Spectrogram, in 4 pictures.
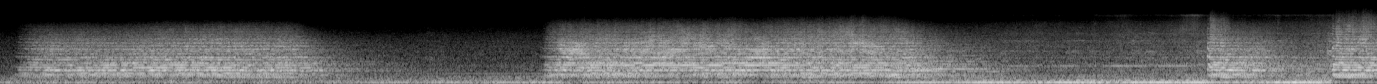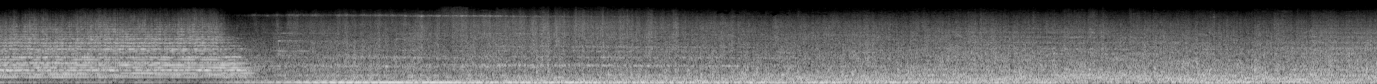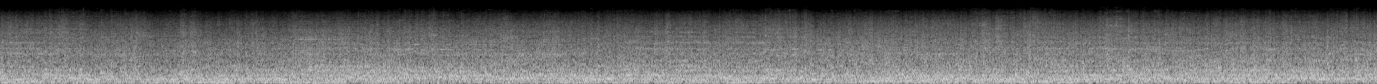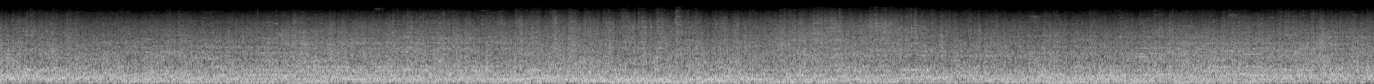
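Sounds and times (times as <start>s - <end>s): locomotive horn blasts: 0.2s - 3.6s, 5.4s - 10.2s, 12.0s - 16.5s
locomotive engines rumbling: 4.0s - 55.0s
train wheels on rails: 4.0s - 55.0s.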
